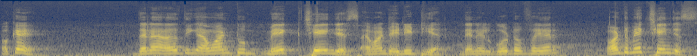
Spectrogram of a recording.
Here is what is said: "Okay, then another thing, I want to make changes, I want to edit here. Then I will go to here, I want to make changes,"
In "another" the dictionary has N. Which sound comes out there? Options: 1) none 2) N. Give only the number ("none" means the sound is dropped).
1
